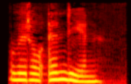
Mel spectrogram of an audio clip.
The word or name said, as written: little endian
